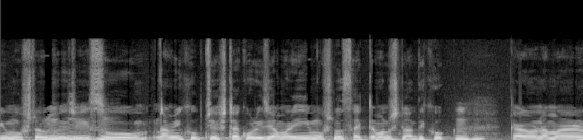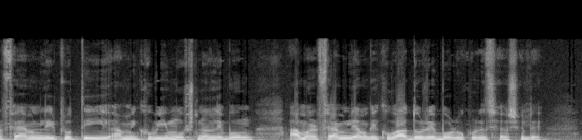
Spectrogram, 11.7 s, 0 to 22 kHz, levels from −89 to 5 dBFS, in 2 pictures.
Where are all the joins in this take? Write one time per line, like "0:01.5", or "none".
none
